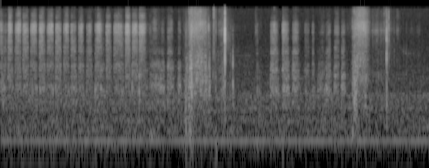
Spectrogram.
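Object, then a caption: Felt-tip marker on a paper sheet over a hardcover book. A felt-tip marker rubs across a thin paper coloring sheet resting on a hardcover book while coloring. It makes a quiet, bright, scratchy rhythm of quick back-and-forth strokes, with a couple of longer swipes and short pauses between bursts. A faint steady low hum runs underneath throughout.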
